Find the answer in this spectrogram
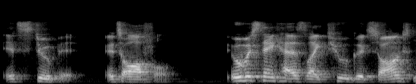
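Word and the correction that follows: Hoobastank: You're not even pronouncing their name right. – Ubastank. – Huba? – Huba. – Yeah, it's not Uba.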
